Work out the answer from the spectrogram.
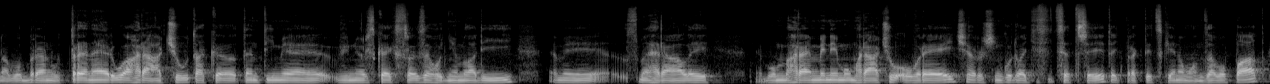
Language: Czech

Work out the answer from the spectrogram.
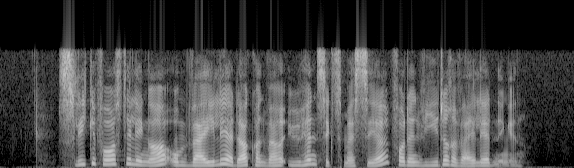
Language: Norwegian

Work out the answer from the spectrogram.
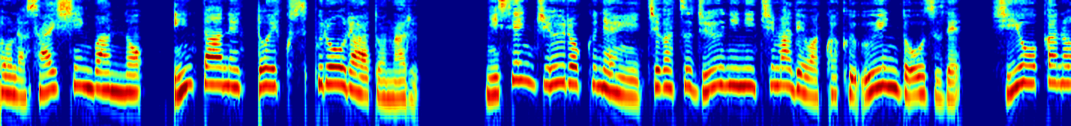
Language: Japanese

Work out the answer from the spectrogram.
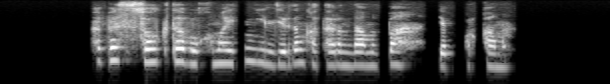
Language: Kazakh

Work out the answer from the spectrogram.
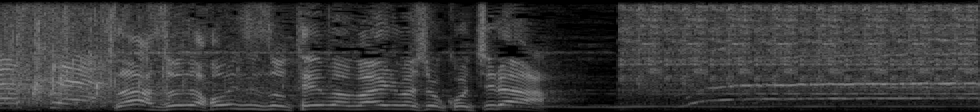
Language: Japanese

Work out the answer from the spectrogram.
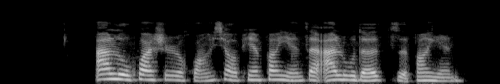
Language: Chinese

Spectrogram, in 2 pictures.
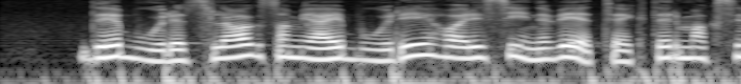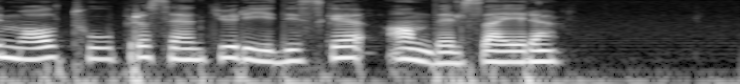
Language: Norwegian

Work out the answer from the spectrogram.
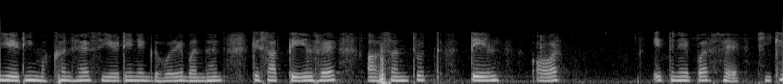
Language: Hindi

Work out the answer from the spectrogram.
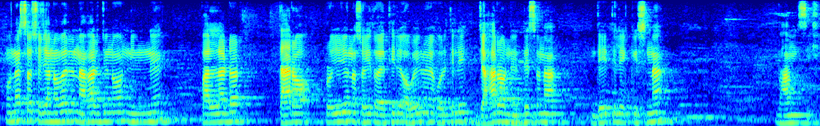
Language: Odia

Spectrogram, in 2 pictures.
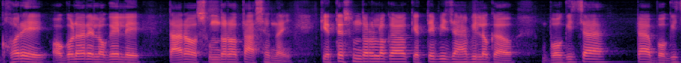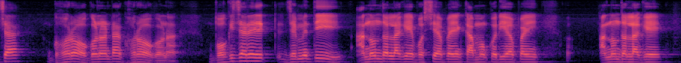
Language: Odia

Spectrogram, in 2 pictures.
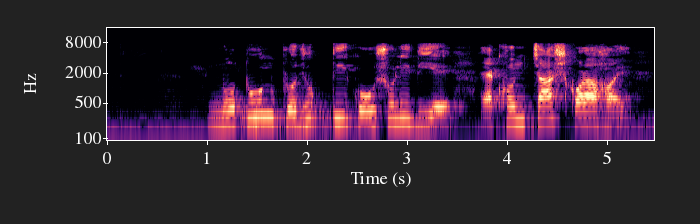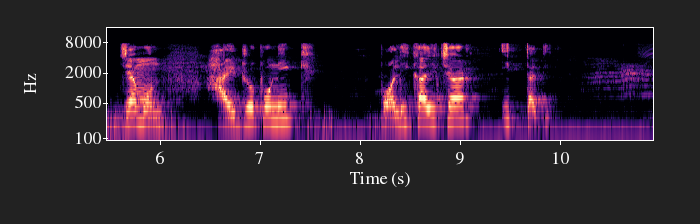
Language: Bangla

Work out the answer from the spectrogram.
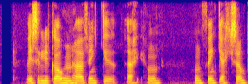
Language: Icelandic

